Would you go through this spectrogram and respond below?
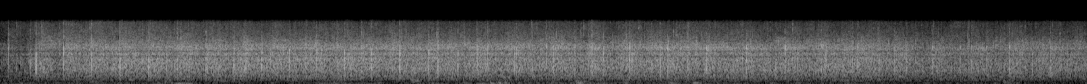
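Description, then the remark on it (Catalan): Sustained applause from the representatives and public in the council chamber of Tarragona City Hall after athlete Natàlia Rodríguez's proclamation speech for the Santa Tecla festival, a steady dense clatter of many hands clapping at even loudness for the whole stretch, with no voices rising above it. “Deu minuts ha durat el pregó de Natàlia Rodríguez, que ara acompanyen amb aplaudiments tots els representants al públic de la sala de plens de l'Ajuntament de Tarragona.”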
